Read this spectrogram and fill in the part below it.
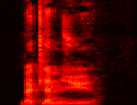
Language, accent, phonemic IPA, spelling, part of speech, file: French, France, /ba.tʁə la m(ə).zyʁ/, battre la mesure, verb, LL-Q150 (fra)-battre la mesure.wav
- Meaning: to beat time, to keep time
